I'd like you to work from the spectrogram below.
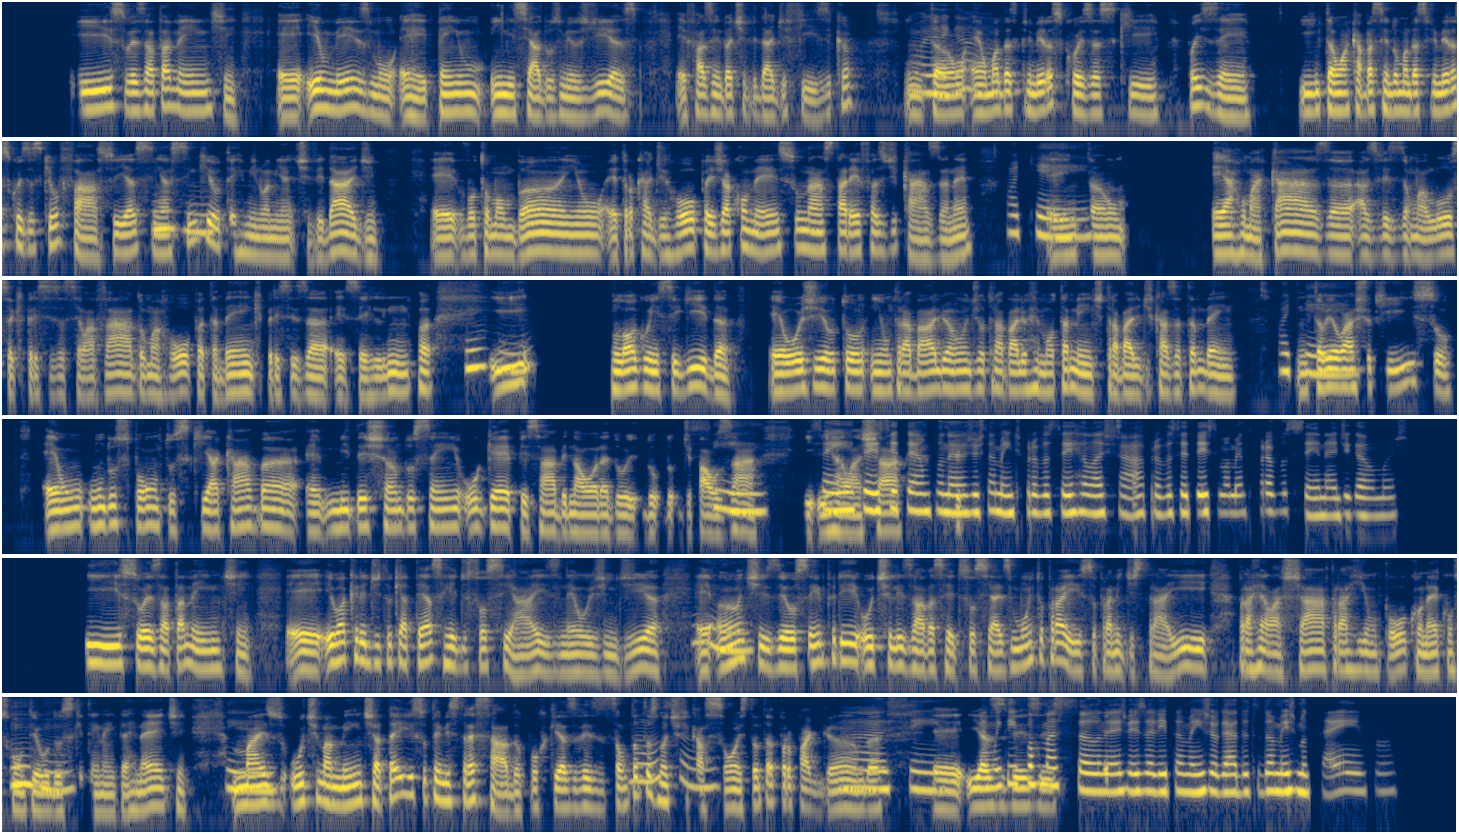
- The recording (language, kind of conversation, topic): Portuguese, advice, Como posso relaxar em casa depois de um dia cansativo?
- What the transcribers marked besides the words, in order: in English: "gap"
